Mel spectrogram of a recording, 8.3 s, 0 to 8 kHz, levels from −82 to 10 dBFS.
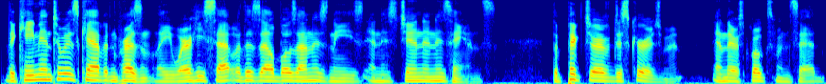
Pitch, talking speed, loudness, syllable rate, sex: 130 Hz, 205 wpm, -20 LUFS, 5.8 syllables/s, male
